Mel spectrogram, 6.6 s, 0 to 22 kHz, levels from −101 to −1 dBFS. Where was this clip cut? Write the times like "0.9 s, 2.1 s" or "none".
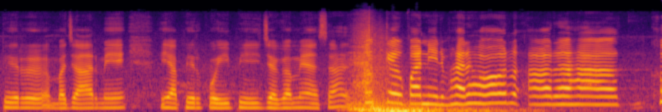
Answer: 3.5 s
